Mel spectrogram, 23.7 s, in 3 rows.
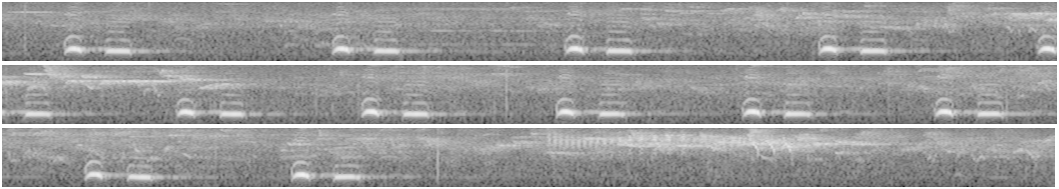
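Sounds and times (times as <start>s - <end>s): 
common cuckoo giving two-note cu-coo calls: 0.4s - 1.4s, 2.4s - 5.1s, 6.1s - 7.0s, 7.8s - 10.0s, 10.6s - 14.3s, 14.9s - 17.4s, 18.0s - 19.0s.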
